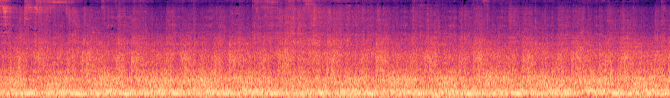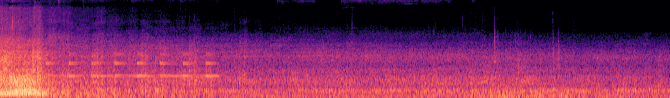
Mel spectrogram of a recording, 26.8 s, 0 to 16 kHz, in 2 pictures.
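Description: Container freight train wagons rolling past close by, their wheels clacking over the rail joints. About 14 s in the tail of the train passes and the sound falls away to a distant rumble. Just after, a short run of evenly spaced beeps sounds, about two a second for a few seconds.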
